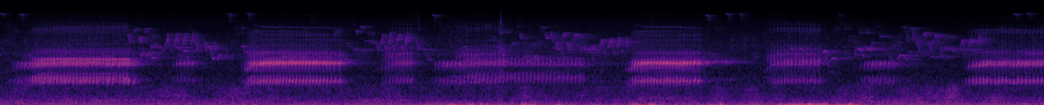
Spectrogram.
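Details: Tree frogs in a springtime backyard giving a chorus of long buzzy trills, each lasting one to two seconds and repeating every few seconds, several overlapping callers, with a constant low rumble beneath.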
